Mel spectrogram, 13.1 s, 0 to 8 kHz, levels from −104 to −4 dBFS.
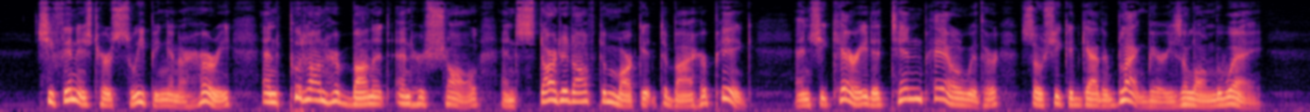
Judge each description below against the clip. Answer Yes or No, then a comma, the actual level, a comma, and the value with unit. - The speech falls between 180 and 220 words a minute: Yes, average, 185 wpm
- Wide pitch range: Yes, wide, 8.0 semitones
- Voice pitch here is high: No, low, 130 Hz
